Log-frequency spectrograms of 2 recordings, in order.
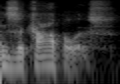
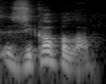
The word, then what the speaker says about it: Zicopoulos: All right, I grew up saying Zicopoulos, which is not at all correct. It's horrible. It's the incorrect pronunciation, but that's how we grew up saying it. And I went to Greece and I learned it's Zicopoulos. Or Zicopoulos, or Zicopoulos is what it is.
